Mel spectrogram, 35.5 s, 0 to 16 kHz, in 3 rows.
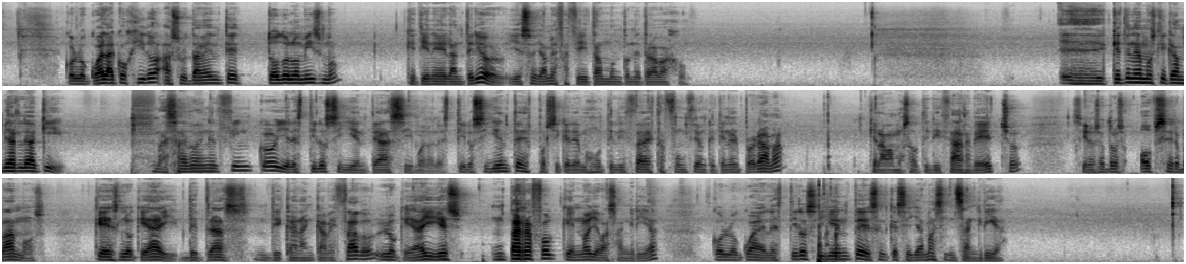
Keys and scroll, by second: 23.8 super+Tab.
